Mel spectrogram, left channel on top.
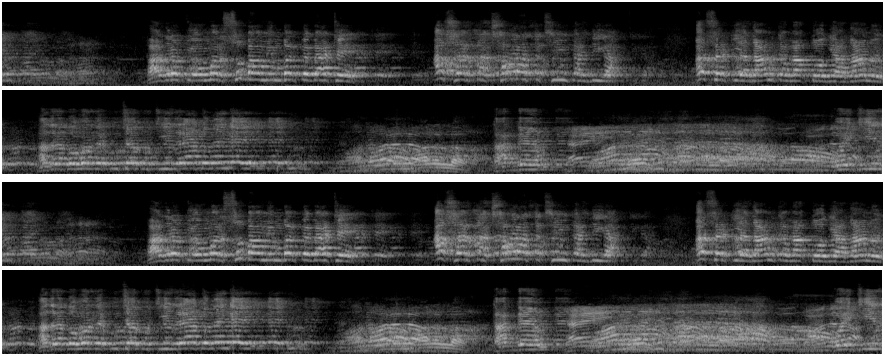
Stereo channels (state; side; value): normal; both; correlation 0.82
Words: حضرت عمر صبح منبر پہ بیٹھے عصر تک سارا تقسیم کر دیا عصر کی اذان کا وقت ہو گیا اذان ہوئی حضرت عمر نے پوچھا کوئی چیز رہ تو نہیں گئی تھک گئے کوئی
